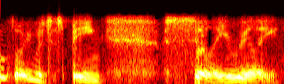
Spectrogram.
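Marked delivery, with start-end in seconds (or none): none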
